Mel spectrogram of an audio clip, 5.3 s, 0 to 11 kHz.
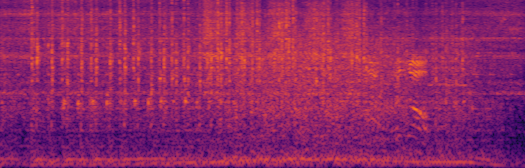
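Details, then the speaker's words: Old Ford F100 pickup V8, sat about 17 years, with rebuilt carburetor once clean fuel reached it: catches and settles into a deep steady even rumble with no misses; runs on its own. "oh we got good gas now y'all look at there whoo it went from whiskey to tea in a minute all right y'all she's running gonna run all by herself"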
